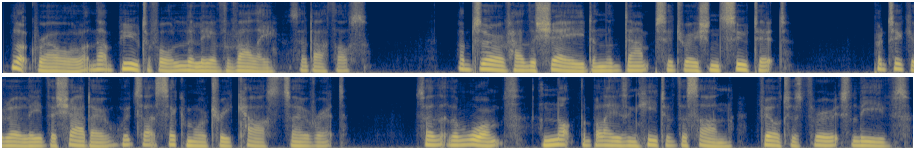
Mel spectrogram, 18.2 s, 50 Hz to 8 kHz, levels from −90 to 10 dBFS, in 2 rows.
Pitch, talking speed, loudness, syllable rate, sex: 130 Hz, 155 wpm, -17 LUFS, 4.5 syllables/s, male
